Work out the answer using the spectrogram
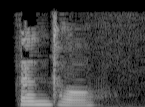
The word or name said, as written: ventil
